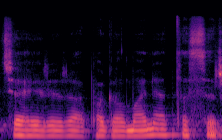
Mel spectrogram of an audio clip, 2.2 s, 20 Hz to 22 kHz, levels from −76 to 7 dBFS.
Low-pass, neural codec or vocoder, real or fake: 14.4 kHz; autoencoder, 48 kHz, 128 numbers a frame, DAC-VAE, trained on Japanese speech; fake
